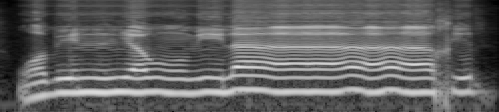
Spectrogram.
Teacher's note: Nah, kebetulan hamzahnya itu jatuh pada mad badal, maka walaupun harokatnya sudah pindah pada huruf lam, tetap hukum mad badalnya masih ada, sehingga bisa dipanjangkan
